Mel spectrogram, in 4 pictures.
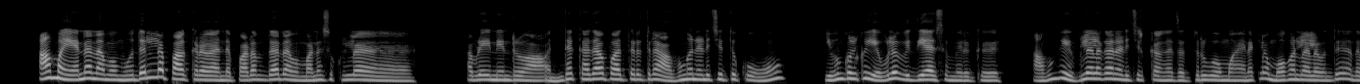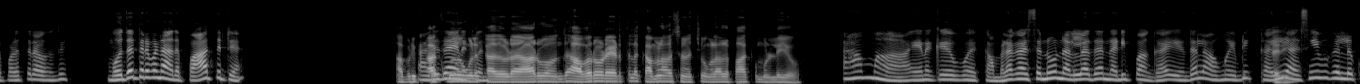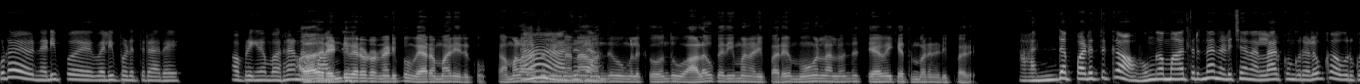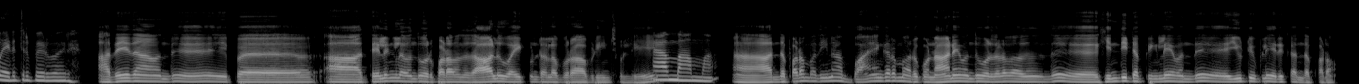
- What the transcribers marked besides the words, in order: "தத்துரூபமா" said as "தத்துரூவமா"; "தடவ" said as "தரவ"; "முடியலையோ" said as "முட்லையோ"; drawn out: "இப்ப"; "ஆல வைகுண்டபுறமுலு" said as "ஆளு வைகுண்டலபுறா"
- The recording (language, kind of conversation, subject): Tamil, podcast, ரீமேக்குகள், சீக்வெல்களுக்கு நீங்கள் எவ்வளவு ஆதரவு தருவீர்கள்?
